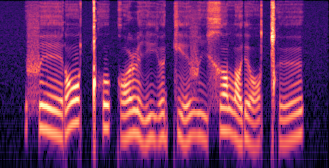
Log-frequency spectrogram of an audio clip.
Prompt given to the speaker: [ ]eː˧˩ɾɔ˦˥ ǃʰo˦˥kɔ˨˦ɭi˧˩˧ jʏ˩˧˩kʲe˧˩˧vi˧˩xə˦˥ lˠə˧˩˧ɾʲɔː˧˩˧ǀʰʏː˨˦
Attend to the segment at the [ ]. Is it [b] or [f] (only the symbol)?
f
